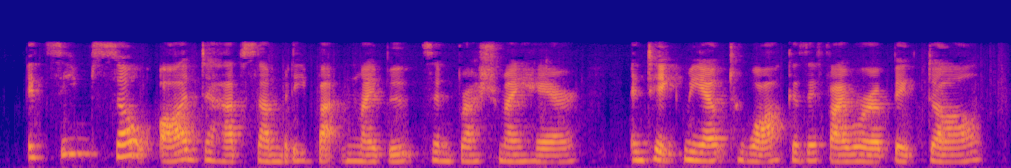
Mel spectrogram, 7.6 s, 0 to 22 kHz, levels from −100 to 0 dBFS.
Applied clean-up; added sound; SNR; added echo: neural separator model SepFormer DNS4.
